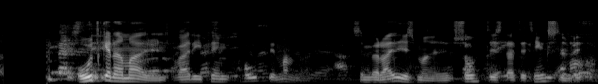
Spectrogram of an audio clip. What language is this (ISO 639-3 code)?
isl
